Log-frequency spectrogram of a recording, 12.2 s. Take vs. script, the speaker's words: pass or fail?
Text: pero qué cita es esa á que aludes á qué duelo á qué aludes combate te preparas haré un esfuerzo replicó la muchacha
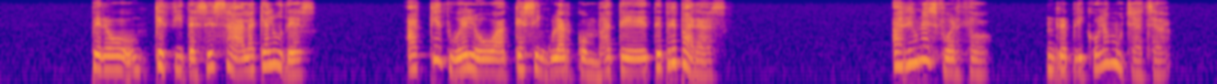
fail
